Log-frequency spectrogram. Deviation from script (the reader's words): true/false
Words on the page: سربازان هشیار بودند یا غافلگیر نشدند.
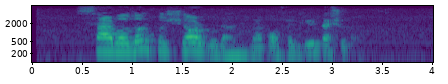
true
